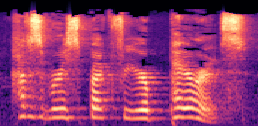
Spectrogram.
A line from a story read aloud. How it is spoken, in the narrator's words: snapped her mother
